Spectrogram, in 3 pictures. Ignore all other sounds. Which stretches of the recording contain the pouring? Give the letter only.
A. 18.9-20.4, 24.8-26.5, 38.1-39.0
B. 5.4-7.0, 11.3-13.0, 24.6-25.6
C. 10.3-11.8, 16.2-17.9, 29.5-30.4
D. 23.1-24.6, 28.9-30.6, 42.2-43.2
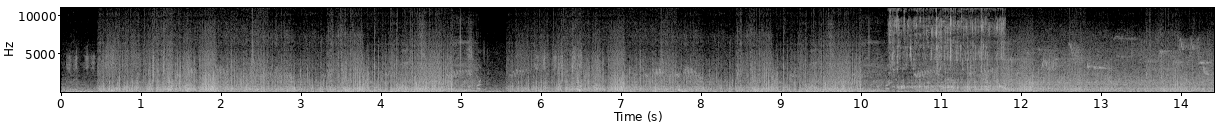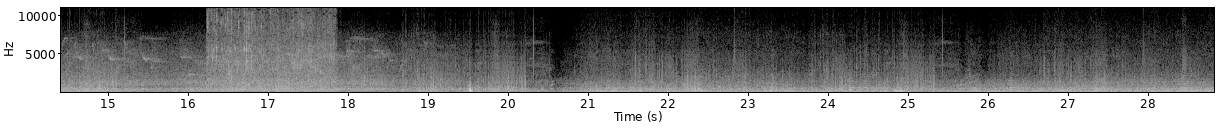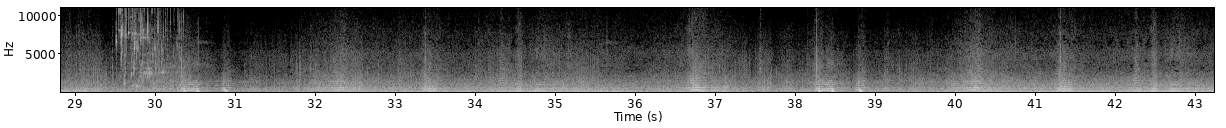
C.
